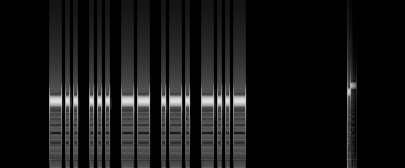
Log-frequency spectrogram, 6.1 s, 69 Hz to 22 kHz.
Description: Morse code, heard as a keyed tone, about 20 wpm, 700 Hz. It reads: DSMRX
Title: Code Groups - 5 Letters - 20wpm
